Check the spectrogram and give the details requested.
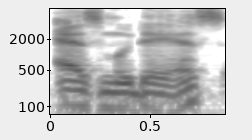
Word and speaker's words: Asmodeus: actually there because the people are worshippers of Asmodeus, or Asmodeus, as some like to pronounce it.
